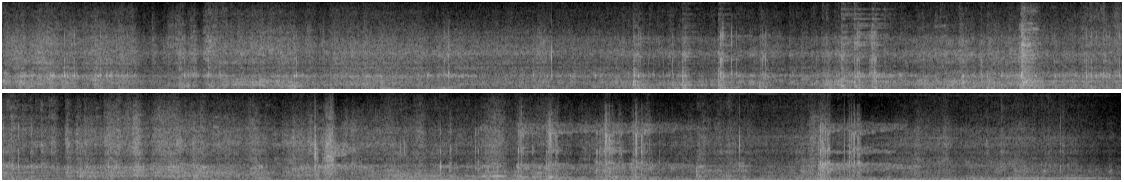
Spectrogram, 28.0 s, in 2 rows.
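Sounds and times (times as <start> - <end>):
freight train low rumble: 0.0 - 27.9.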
